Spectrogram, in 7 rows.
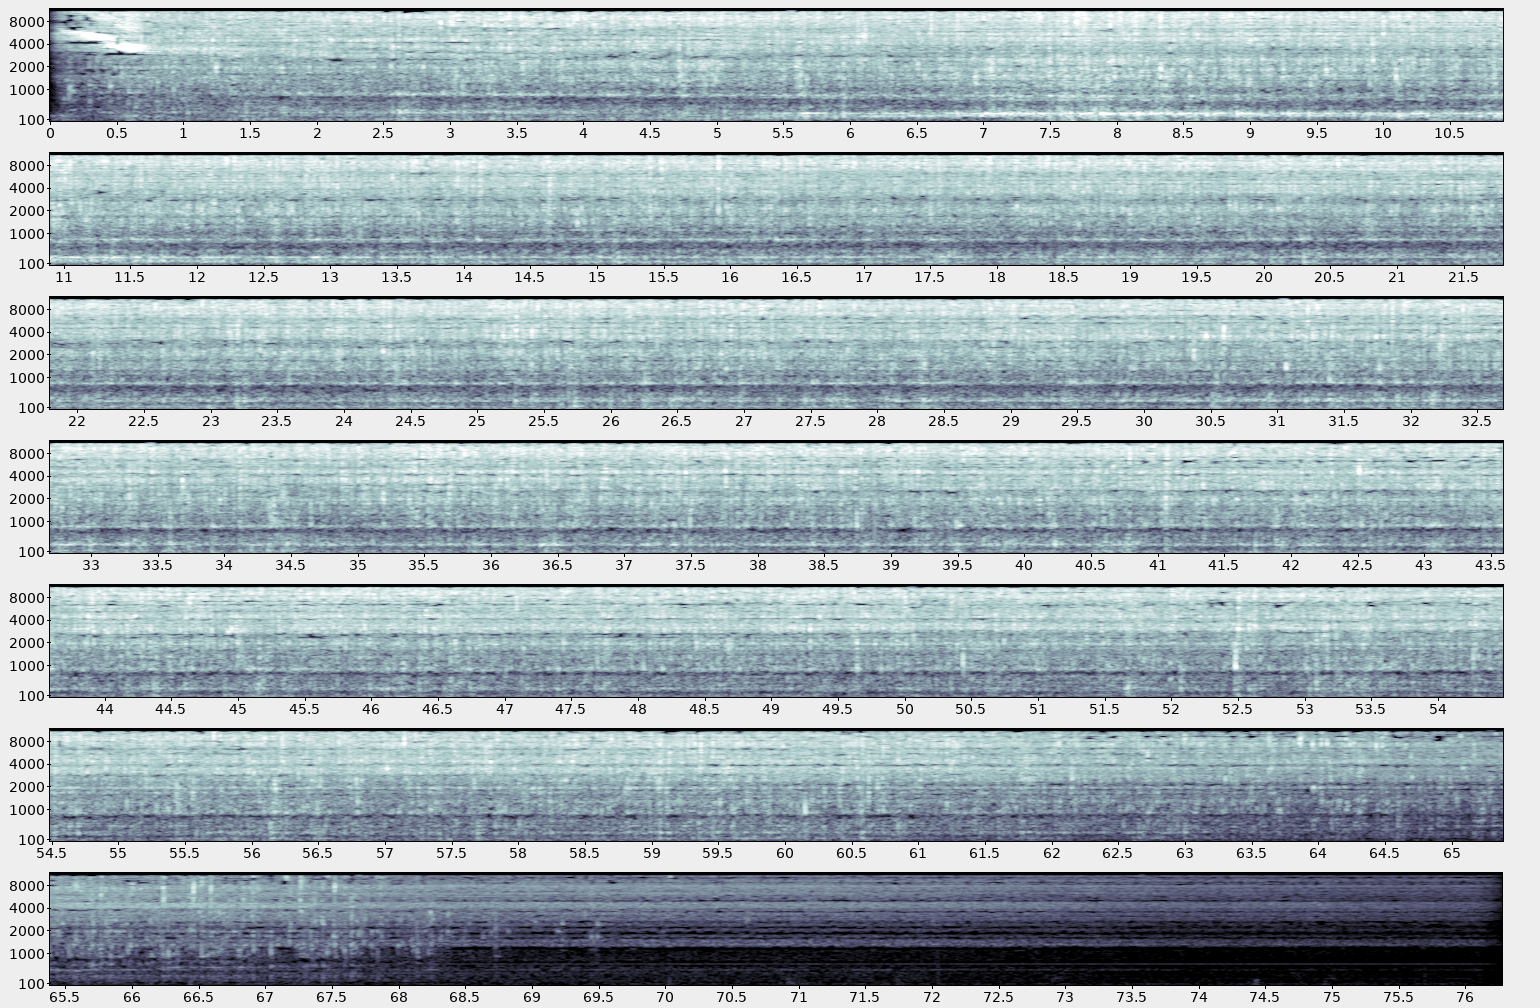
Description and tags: This is a recording of a toilet at the Abbey hotel in Shepherd's Bush, London, England, in April 2009. This is captured from the perspective of the inside of the tank with the lid off. I used a Zoom h4 and an Audio Technica AT-822 single-point stereo mic pointing into the toilet tank.
glug, wet, gurgle, flush, water, toilet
